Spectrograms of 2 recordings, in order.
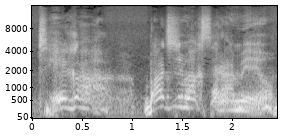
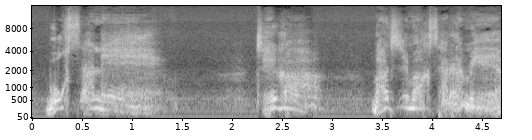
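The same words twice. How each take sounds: First: Much higher and slow, stretching '마지막' in a mock cry; retold emotional cry. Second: Much higher, strained, breathy-edged mock yell of an old principal; retold excited cry. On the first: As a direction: wail '제가 마지막 사람이에요' slowly and high, overcome. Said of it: "막 소리를 지르면서". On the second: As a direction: cry out '마지막' high as if overwhelmed. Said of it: "하면서 소리를 질러요".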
